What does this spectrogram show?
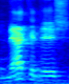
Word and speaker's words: Natchitoches: the way down to Natchitoches Louisiana it is spelled Nacogdoches for those people just don't know how to talk earlier this week I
